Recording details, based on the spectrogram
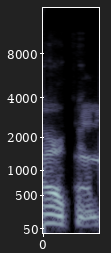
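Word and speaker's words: Ireton: say that, Will Ayrton, is that how you pronounce his name? Yeah, Ayrton, yeah.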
